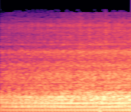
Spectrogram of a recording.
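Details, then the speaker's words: Viking (Stihl) mulching mower, Briggs engine with refurbished classic carb, after repair, smoke from tipping now easing: fast, even single-cylinder buzz with rising pitch, no misfire or surging, running well but a little fast. "running quite well to be on the free button a little bit fast we'll give it a few minutes"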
